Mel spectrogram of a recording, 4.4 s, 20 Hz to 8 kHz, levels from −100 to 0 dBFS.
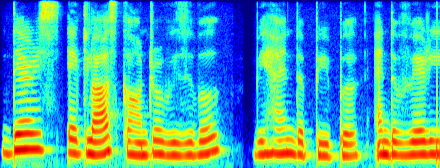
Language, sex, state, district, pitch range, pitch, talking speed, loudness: English, female, Arunachal Pradesh, Lower Dibang Valley, 180-205 Hz, 190 Hz, 165 wpm, -16 LUFS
